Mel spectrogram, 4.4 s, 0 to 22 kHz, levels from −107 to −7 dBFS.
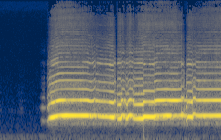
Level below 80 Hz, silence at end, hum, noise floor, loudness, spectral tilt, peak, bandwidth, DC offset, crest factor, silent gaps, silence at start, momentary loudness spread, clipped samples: -70 dBFS; 0 s; none; -72 dBFS; -12 LUFS; -0.5 dB/octave; 0 dBFS; 7.6 kHz; under 0.1%; 12 dB; none; 0.95 s; 5 LU; under 0.1%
